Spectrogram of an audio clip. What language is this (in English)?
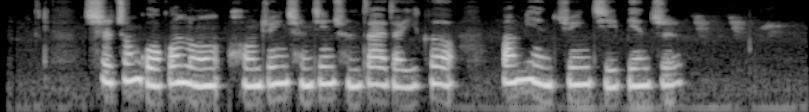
Chinese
